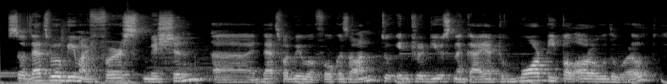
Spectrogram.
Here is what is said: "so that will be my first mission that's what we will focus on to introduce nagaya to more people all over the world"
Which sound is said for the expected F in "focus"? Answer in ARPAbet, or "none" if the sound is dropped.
F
